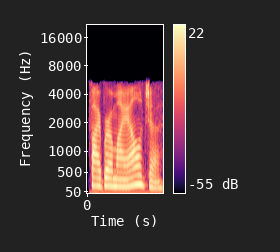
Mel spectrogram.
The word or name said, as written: fibromyalgia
